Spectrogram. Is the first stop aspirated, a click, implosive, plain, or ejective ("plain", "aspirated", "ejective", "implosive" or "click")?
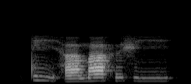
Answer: plain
